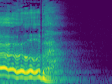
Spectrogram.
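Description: A male rock vocalist holds the song's final note with a wide, even vibrato, then lets it slide down in pitch and fade out within about a second and a half.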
